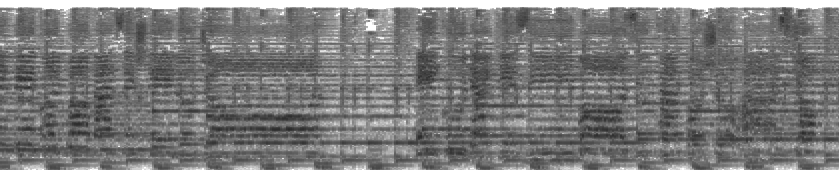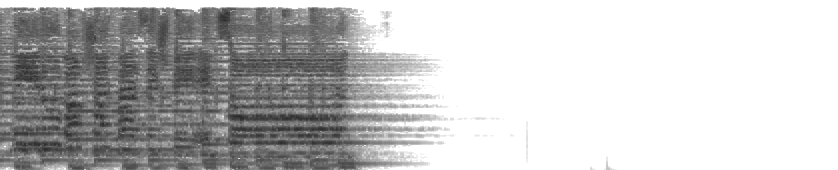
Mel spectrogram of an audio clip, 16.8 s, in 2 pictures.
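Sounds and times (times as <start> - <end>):
happy children's song: 0.0 - 12.6.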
